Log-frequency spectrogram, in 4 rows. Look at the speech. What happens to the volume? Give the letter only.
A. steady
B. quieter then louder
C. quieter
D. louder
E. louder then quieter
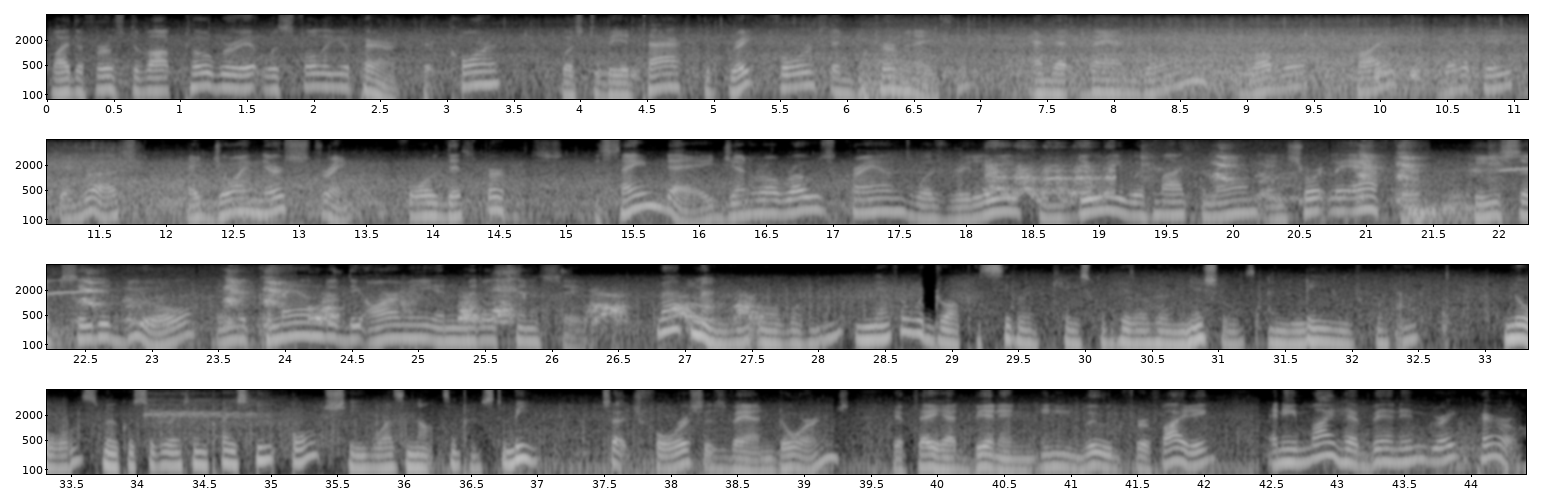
A.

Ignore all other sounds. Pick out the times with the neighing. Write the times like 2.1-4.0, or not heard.
6.1-6.8, 21.2-22.7, 34.0-35.2.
